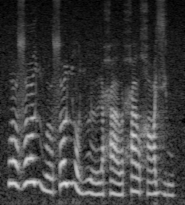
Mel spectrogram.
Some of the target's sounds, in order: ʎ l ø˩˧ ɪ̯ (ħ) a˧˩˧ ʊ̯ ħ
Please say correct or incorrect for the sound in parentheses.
correct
